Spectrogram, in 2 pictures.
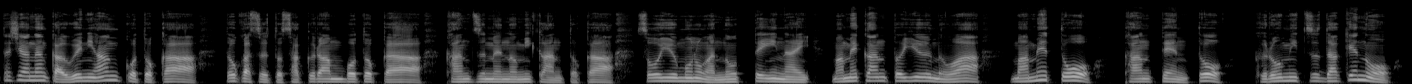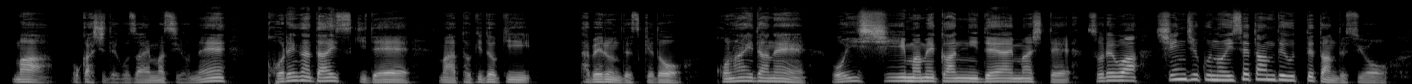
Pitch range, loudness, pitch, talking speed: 110-160 Hz, -29 LUFS, 130 Hz, 280 characters per minute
